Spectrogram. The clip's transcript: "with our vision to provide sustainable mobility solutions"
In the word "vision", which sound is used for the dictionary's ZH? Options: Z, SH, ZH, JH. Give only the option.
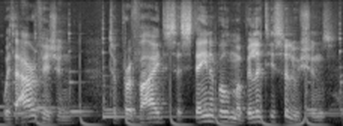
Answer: ZH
